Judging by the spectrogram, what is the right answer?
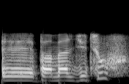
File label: compliment, fem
